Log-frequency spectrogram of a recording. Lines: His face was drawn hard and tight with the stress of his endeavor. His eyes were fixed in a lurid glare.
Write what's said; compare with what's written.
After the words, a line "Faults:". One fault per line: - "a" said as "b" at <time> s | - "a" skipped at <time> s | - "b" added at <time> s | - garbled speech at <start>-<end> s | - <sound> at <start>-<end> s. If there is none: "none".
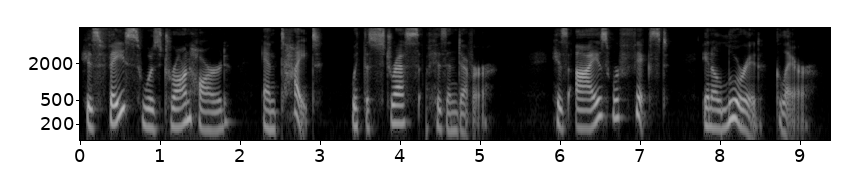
His face was drawn hard and tight with the stress of his endeavor. His eyes were fixed in a lurid glare.
Faults:
- dropout at 4.3-4.3 s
